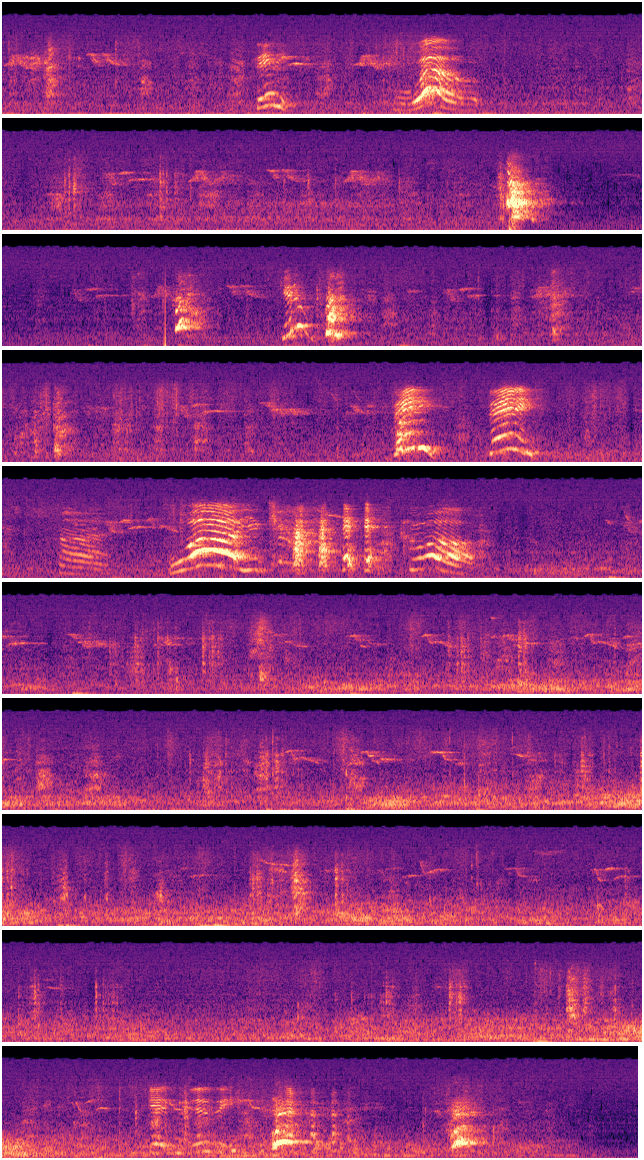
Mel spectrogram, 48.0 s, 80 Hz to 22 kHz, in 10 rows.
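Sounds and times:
dog barking: 8.5 - 9.0, 10.9 - 11.2, 12.0 - 12.3, 45.2 - 45.6, 46.6 - 46.9.

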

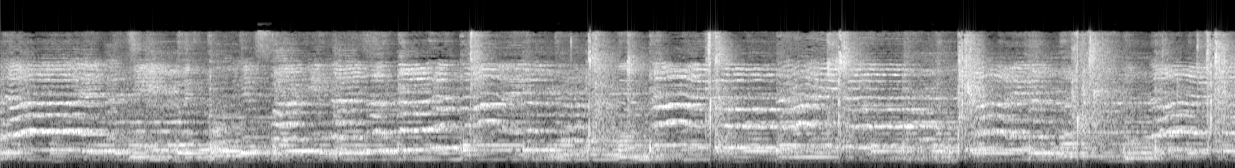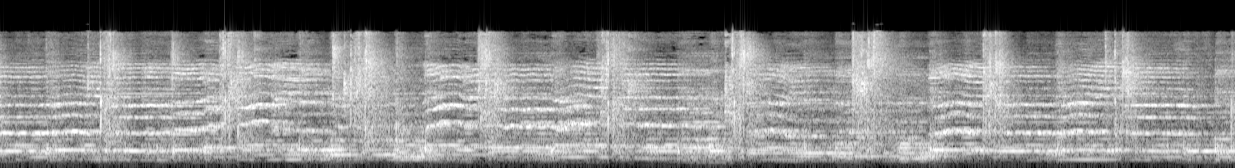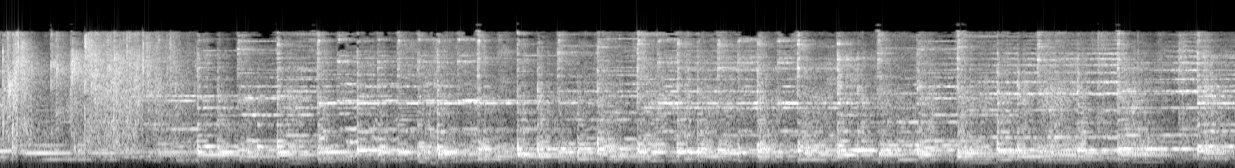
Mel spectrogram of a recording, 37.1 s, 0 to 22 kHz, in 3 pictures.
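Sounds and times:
girls singing together: 0.0 - 25.0
music with steady beat: 5.6 - 37.0.

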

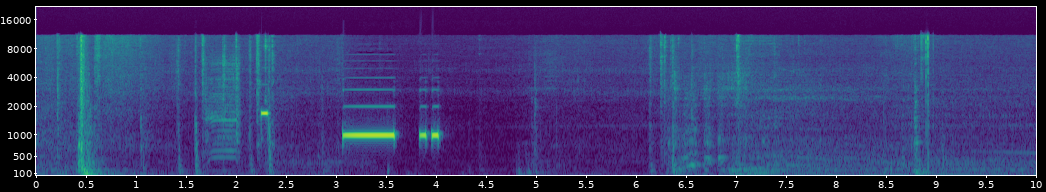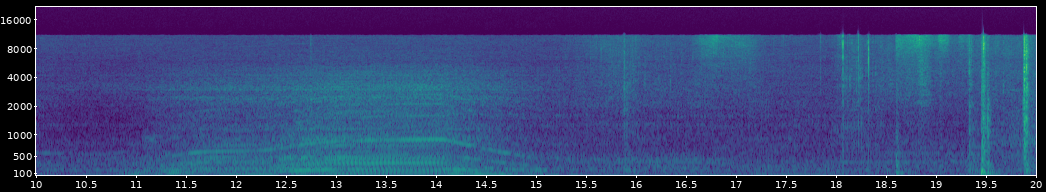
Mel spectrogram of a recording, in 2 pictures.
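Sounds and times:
car engine starting and revving: 6.3 - 20.0.

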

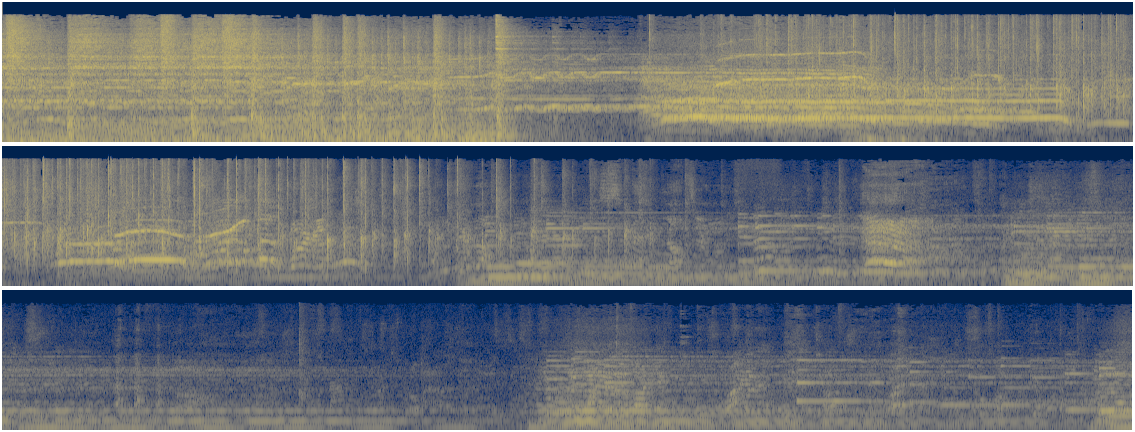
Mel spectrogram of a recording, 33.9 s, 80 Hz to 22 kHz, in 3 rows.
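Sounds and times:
electric guitars sustained notes: 0.0 - 6.3, 12.8 - 33.9
crowd cheering and clapping: 6.3 - 18.0.

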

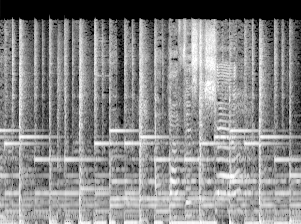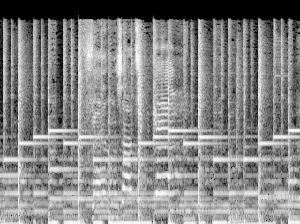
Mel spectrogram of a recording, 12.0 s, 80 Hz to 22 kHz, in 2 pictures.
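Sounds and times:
pop song with drums: 0.0 - 12.0.

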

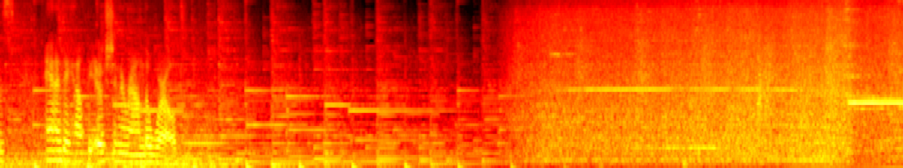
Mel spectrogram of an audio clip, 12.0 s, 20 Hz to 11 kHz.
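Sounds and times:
wheel loader engine and machinery: 6.7 - 12.0
high steady whine: 6.8 - 12.0
reversing alarm beeping: 7.2 - 12.0.

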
